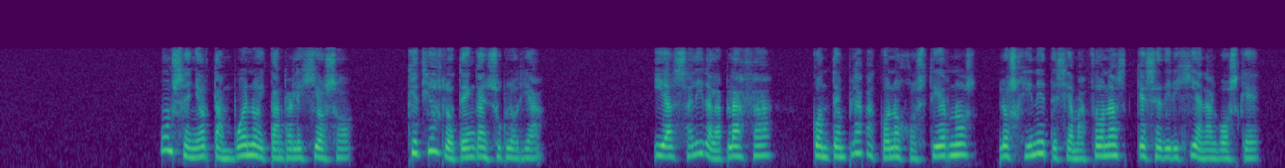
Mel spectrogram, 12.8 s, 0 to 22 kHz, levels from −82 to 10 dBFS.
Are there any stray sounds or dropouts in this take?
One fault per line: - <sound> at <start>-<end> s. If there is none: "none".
none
